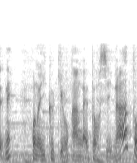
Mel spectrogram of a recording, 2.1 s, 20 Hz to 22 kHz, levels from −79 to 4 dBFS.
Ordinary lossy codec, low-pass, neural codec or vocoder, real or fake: MP3, 48 kbps; 7.2 kHz; autoencoder, 48 kHz, 128 numbers a frame, DAC-VAE, trained on Japanese speech; fake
